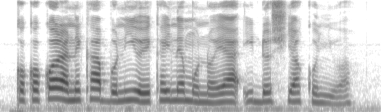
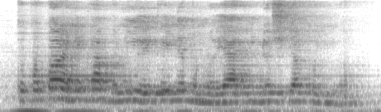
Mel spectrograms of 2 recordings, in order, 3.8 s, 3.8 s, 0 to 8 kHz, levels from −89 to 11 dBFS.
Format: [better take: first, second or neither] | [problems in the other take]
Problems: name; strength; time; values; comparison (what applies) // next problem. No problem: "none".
first | noise reduction (neural separator model SepFormer DNS4)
